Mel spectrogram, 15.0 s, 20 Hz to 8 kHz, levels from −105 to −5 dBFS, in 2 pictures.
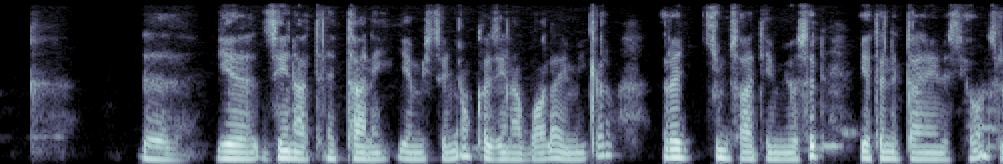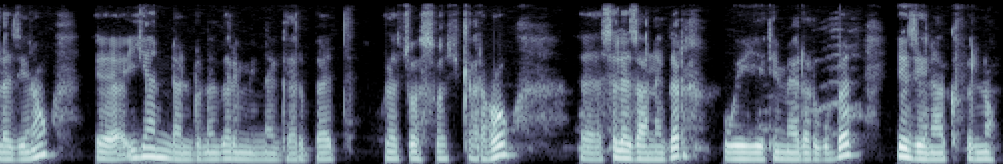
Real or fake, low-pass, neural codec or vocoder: real; 7.2 kHz; none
